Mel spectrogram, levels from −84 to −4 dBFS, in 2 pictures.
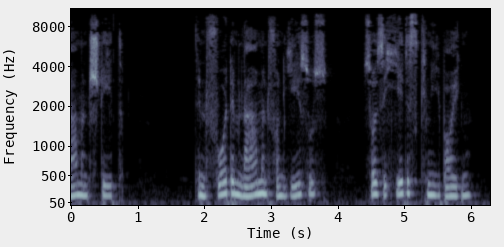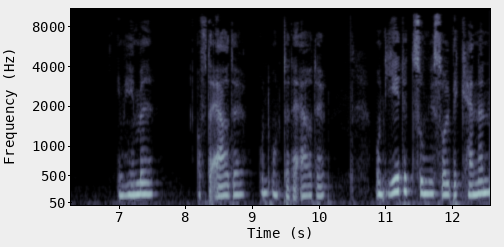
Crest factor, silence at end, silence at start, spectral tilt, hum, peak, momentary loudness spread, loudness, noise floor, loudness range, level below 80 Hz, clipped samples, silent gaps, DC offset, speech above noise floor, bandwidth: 18 dB; 0 s; 0 s; -5 dB/octave; none; -16 dBFS; 12 LU; -34 LUFS; -68 dBFS; 3 LU; -56 dBFS; under 0.1%; none; under 0.1%; 36 dB; 10.5 kHz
